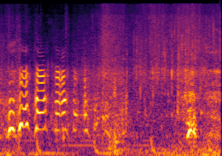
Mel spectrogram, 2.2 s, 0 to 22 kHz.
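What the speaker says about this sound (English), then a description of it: "she can suck up water into it and then spray it all over her entire body" A 9,000-pound elephant spraying water over her body, wet splashes and sloshing up close, mixed with excited human voices.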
